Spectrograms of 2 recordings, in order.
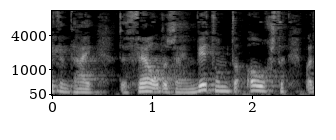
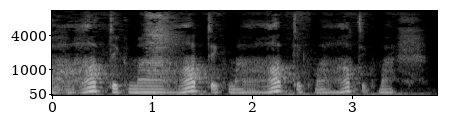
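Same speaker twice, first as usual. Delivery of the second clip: eternal regret; 6 semitones lower, 7 dB quieter than usual. Acted. Lost soul's eternal regret.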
